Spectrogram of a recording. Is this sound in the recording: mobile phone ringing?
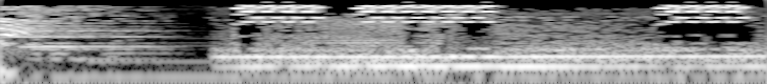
yes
